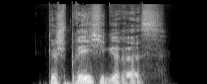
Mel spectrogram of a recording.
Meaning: strong/mixed nominative/accusative neuter singular comparative degree of gesprächig
- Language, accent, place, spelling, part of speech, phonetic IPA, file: German, Germany, Berlin, gesprächigeres, adjective, [ɡəˈʃpʁɛːçɪɡəʁəs], De-gesprächigeres.ogg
